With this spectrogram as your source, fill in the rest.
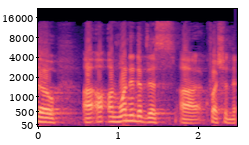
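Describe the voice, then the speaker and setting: A man does the speaking. The pitch shifts in an ordinary manner. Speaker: survey researcher, conference panelist. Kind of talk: panel presentation. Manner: fast; loud.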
